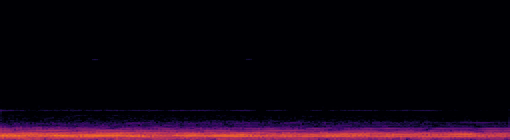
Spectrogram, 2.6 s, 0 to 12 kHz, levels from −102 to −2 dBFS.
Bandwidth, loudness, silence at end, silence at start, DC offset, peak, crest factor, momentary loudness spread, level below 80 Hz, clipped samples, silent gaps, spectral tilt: 2.7 kHz; -40 LUFS; 0 s; 0 s; under 0.1%; -26 dBFS; 12 dB; 6 LU; -76 dBFS; under 0.1%; none; -10 dB/octave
